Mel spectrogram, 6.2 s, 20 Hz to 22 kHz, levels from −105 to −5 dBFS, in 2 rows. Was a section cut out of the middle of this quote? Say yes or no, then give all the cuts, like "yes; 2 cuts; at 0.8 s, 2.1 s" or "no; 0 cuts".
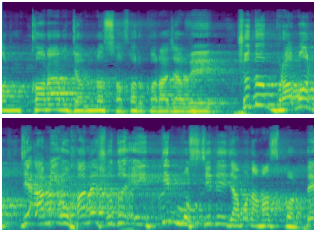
no; 0 cuts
